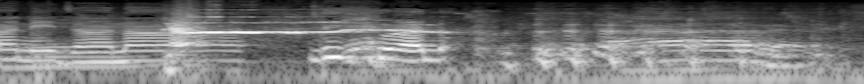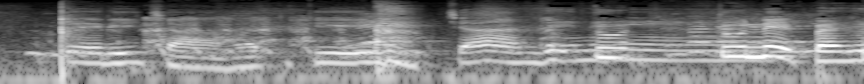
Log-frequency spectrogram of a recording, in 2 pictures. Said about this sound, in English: just decided to kick Tiger, the compound's resident mutt, in the ribs for fun, just to hear him howl.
